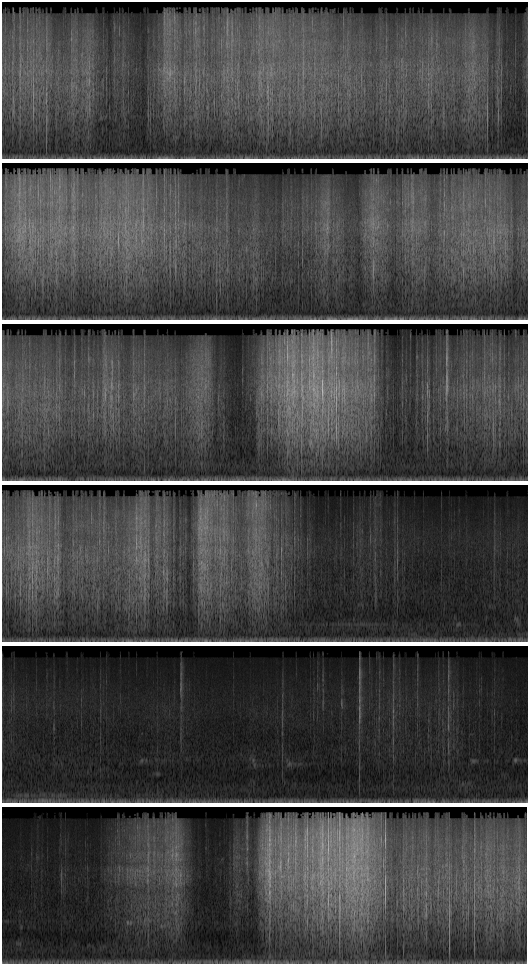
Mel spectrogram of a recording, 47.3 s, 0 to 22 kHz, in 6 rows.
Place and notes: aspen, Šturmovci, Slovenia - slow steps
dry leaves of an aspen on high soft grass
Markovci, Slovenia, September 2012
